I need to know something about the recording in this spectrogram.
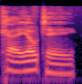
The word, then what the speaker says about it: coyote: if I remember rightly this latter was a regular coyote pronounced coyote of the further desert and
